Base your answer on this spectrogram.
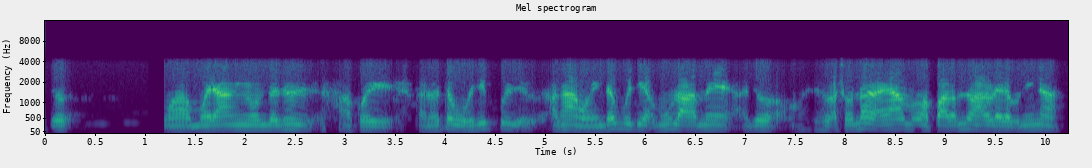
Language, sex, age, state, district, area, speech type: Manipuri, male, 60+, Manipur, Kangpokpi, urban, conversation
